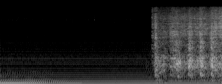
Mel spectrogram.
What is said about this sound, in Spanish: En Karen, seguimos con motores encendidos.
